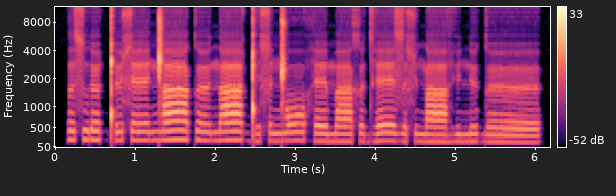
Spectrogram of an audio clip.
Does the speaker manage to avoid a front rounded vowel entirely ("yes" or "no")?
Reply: no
